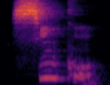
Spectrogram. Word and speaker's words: cinco: Some people will say with this U sound at the end, and some will say, as you really write it, cinco, but people also say cinco, cinco, cinco, right?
